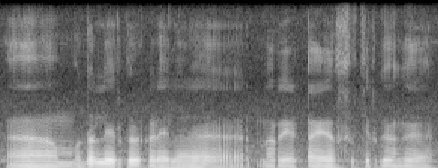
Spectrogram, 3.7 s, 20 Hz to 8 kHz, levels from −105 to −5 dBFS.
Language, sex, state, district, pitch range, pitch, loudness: Tamil, male, Tamil Nadu, Kanyakumari, 85-100 Hz, 95 Hz, -19 LUFS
